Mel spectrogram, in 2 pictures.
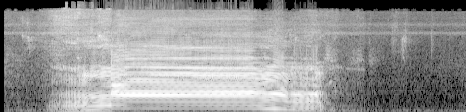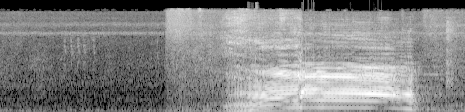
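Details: Cow mooing: two long, loud moos of about two and a half seconds each, rich in harmonics, rising at the start and steady, separated by a quiet pause of roughly three seconds.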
